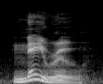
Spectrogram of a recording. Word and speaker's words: NAIRU: which we really do call the NAIRU, pronounced Nehru.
